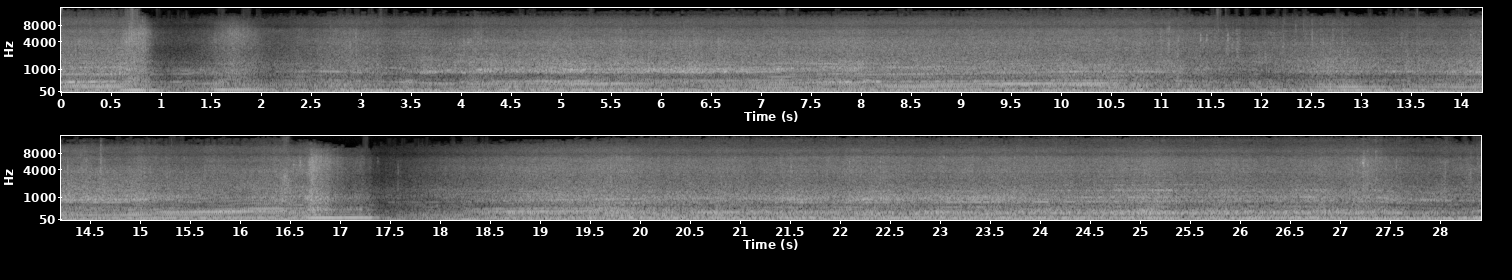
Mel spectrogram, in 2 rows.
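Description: BMW E92 M3's 4.0-litre V8 heard from inside the cabin under hard track driving. Its pitch repeatedly climbs and falls as it revs and shifts, with a brief lift-off about a second in and another about 17 seconds in.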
